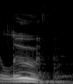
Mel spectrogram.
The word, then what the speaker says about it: Louvre: It's a Louvre. – Hang it in the Louvre? – Are you looking it up, seriously? – Huh? No. – What? Oh my God, he's clickety-clacketing away. Oh, it is Louvre.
